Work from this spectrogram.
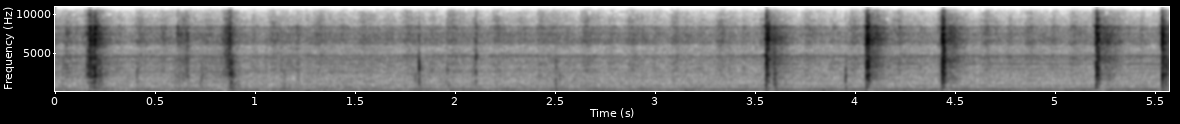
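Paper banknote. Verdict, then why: Real. A genuine paper banknote is handled and flicked, giving about nine sharp, crisp snaps with bright high-frequency edges, each dying away almost instantly. A steady low hum and faint tone run underneath throughout. The note sounds crisp, as a real banknote should.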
